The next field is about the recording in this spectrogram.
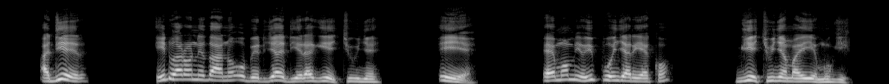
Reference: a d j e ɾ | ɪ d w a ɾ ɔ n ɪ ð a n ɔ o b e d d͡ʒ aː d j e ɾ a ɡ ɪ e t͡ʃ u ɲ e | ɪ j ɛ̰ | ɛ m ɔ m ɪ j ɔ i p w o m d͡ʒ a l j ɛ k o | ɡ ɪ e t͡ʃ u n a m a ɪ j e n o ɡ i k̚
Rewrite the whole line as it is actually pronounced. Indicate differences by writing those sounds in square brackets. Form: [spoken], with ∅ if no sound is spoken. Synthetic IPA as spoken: a d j e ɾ | ɪ d w a ɾ ɔ n ɪ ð a n ɔ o b e d d͡ʒ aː d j e ɾ a ɡ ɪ e t͡ʃ u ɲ e | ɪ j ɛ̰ | ɛ m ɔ m ɪ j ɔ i p w o [ɲ] d͡ʒ a [ɾ] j ɛ k [ɔ] | ɡ ɪ e t͡ʃ u [ɲ] a m a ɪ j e [m] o ɡ i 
